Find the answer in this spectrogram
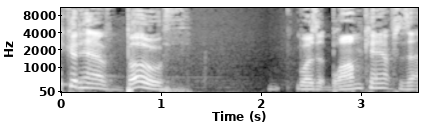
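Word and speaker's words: Blomkamp: late 2016 we could have both was it Blom camps is that how you say his name Blom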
